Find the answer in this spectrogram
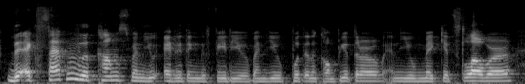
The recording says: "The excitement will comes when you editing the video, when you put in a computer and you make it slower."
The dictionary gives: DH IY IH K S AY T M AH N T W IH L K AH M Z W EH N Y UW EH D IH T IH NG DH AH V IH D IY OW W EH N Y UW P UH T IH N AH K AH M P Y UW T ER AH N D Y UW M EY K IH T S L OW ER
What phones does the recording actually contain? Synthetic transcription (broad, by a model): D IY IH K S AY T M AH N T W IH L K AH M S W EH N Y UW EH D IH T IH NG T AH F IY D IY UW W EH N Y UW P UH T IH N AH K AH M P Y UW T ER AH N Y UW M EY K IH T S L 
